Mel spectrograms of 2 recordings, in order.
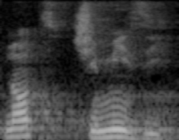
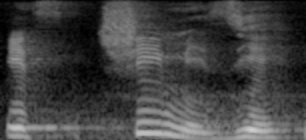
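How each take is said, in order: First: "Chimizi" clipped to chee-MEE-zee; wrong pronunciation. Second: "Chimezie" slowly as shee-MEH-zee-eh; right pronunciation. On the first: Victor mimicking the director's mangled name, softer. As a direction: say "Chimizi" the squashed American way. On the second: Victor correcting the director's pronunciation of his name, slow. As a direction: stretch out "Chimezie" in four syllables. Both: Shown as a demonstration. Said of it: "correcting him on how to pronounce my name".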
